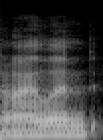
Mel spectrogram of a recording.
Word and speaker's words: island: The s in island is the same guy, just this time he was wrong.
